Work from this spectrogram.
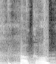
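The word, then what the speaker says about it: Hochul: Uh, what do you New Yorkers think of how Mayor Eric Adams and Governor Kathy Hokll yes? Yes, he pronounced it right.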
